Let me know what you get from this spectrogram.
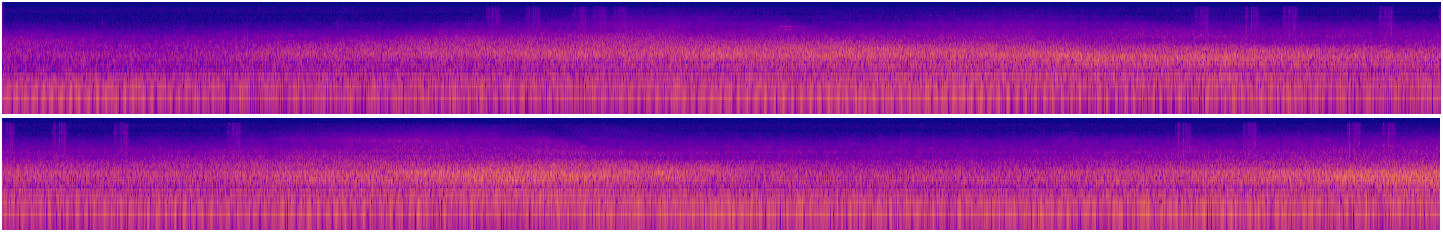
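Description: Diesel-hauled intermodal freight train approaching: a steady low diesel drone under a rush of engine and rolling noise that grows gradually louder toward the end.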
